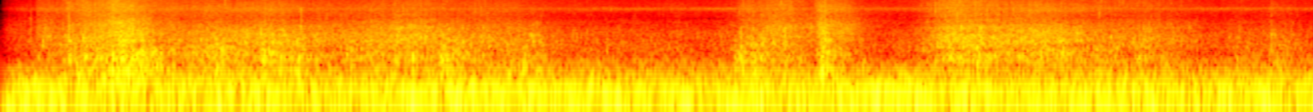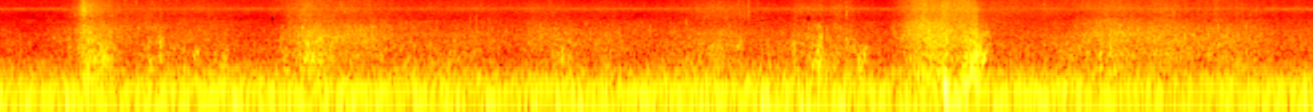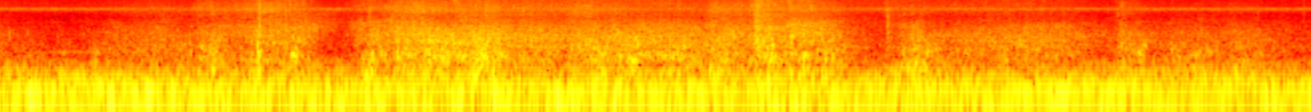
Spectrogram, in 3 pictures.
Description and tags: Small waves on the shore of the Seven Mile Beach in Negril, Jamaica. Some background insect noise.
beach, island, waves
